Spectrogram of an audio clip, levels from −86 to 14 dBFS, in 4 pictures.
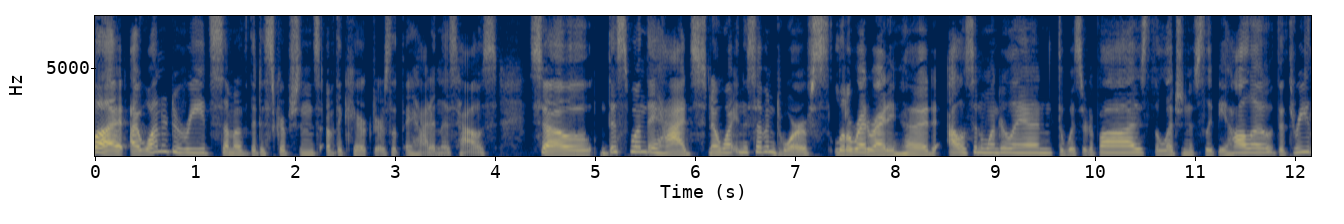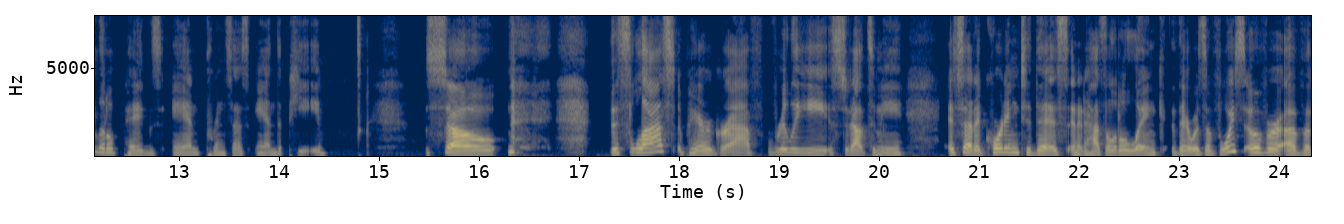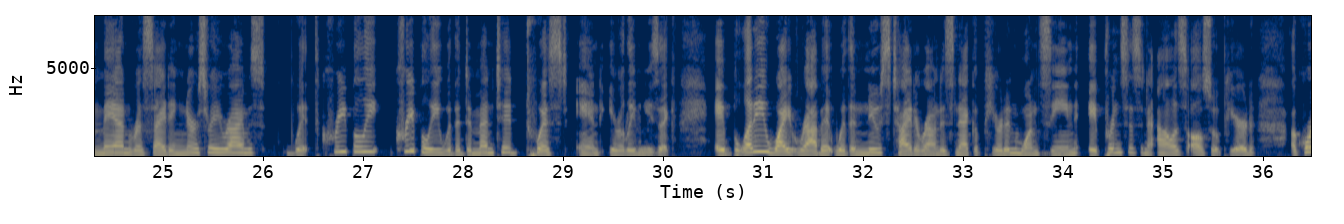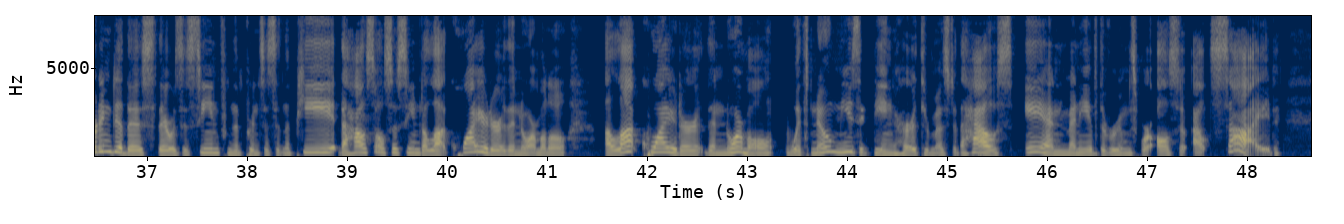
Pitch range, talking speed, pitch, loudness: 190-235 Hz, 195 wpm, 205 Hz, -23 LUFS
